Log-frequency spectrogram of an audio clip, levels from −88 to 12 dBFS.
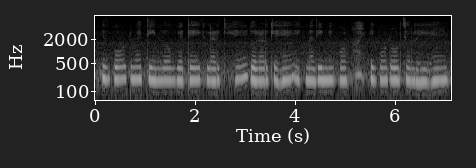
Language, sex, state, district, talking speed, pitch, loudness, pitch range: Hindi, female, Chhattisgarh, Raigarh, 195 wpm, 200 Hz, -35 LUFS, 195-210 Hz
